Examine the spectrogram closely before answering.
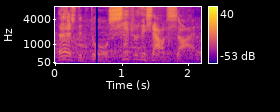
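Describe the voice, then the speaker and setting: An actor playing a fussy, easily exasperated tavern patron with a huffy, exclaiming manner. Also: male voice, fairly high pitch, huge pitch swings, unhurried, a crowd in the background. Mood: curt, annoyed.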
